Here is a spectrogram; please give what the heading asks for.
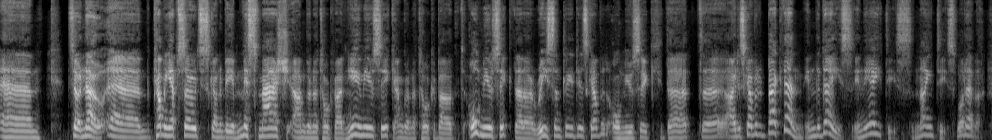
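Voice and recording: A man speaks with a Swedish accent at a moderate pace. His pitch is high and his tone fairly bright. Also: ordinary pitch variation. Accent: Swedish, living in the UK.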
